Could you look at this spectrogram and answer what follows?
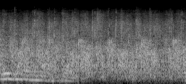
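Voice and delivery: "Big round of applause" stretched out slowly, each word lengthened; slow it right down and lean on every word; drawn-out repeat. Real, not acted. Repeating the applause request to the crowd, slow and emphatic.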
